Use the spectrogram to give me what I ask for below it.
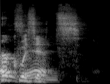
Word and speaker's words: perquisite: Like requisite, but perquisite. Perquisite. No, not prerequisite.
